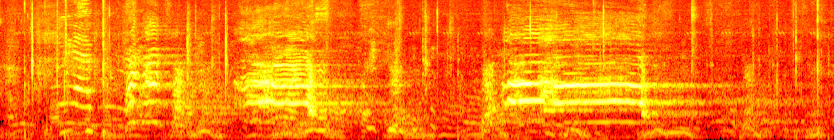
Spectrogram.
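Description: Doberman vocalising while gripping a padded bite suit: shorter cries, then two long, flat-pitched, high cries about two and a half and five seconds in.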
